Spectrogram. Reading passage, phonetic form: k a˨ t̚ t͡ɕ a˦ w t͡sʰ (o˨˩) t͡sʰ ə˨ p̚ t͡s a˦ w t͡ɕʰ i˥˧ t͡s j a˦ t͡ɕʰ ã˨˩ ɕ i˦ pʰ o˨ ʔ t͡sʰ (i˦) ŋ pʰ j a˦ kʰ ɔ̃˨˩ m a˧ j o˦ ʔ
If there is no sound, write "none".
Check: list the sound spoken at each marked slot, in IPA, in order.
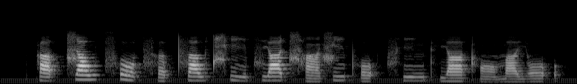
o˥˧, i˦

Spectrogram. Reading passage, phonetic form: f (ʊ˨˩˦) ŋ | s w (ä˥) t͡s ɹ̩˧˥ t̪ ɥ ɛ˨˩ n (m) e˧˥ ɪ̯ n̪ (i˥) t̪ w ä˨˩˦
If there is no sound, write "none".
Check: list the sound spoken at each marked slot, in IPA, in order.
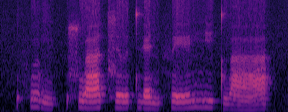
ʊ˥˩, ä˧˥, f, i˥˩

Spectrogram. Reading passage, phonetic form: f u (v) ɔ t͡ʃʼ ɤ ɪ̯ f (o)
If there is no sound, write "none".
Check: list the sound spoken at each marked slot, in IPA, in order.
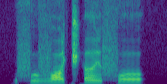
v, o

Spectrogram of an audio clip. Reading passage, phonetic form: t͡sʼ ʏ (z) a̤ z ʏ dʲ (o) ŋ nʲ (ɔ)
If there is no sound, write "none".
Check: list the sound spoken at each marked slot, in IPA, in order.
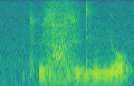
z, õ, ɔ

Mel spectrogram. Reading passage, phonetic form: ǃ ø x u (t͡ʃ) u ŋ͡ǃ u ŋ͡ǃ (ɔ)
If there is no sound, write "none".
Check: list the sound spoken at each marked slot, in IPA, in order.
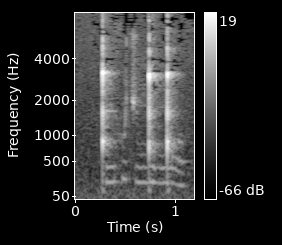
t͡ʃ, o

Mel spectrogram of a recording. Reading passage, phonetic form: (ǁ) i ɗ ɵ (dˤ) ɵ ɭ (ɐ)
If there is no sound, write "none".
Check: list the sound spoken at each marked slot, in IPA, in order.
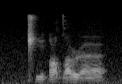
ǁ, dˤ, ɐ

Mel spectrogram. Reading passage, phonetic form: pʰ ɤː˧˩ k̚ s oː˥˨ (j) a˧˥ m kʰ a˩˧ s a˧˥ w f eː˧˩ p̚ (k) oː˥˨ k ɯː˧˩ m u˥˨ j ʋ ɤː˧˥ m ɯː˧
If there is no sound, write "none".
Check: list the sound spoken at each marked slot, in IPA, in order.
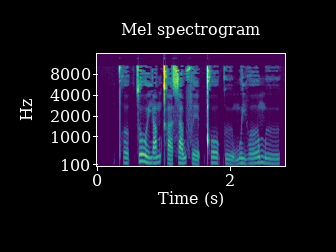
j, kʰ

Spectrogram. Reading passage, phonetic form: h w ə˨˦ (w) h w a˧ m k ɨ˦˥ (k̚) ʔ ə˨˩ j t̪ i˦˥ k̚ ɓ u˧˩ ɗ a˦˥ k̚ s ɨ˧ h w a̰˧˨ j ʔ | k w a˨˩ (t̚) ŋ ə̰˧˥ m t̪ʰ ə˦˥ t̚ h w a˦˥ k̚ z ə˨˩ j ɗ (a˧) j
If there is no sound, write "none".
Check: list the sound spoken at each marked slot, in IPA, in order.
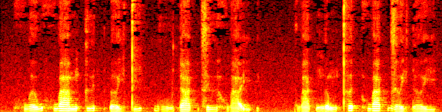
w, t̚, k̚, ə˧

